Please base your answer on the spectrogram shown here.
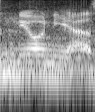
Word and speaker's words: Nyonya: So it's and then it were pronounced as a Nyonya.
